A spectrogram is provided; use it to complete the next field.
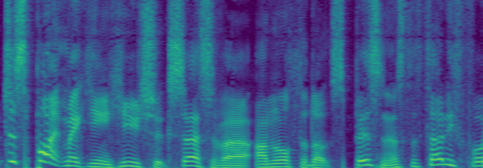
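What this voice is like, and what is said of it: Usual voice. Nothing is said of it.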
